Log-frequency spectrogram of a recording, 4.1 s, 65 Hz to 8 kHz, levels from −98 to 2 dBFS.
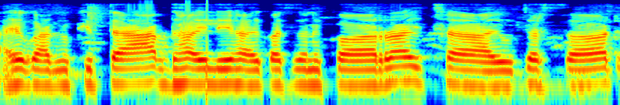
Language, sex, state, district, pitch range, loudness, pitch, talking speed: Hindi, female, Bihar, Sitamarhi, 165-175 Hz, -14 LUFS, 170 Hz, 160 wpm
